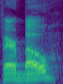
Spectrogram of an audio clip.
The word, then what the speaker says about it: Faribault: Rolling past Fairbow. That's how you know you're from Minnesota, is that you know how to pronounce Fairbow. As opposed Faribault.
